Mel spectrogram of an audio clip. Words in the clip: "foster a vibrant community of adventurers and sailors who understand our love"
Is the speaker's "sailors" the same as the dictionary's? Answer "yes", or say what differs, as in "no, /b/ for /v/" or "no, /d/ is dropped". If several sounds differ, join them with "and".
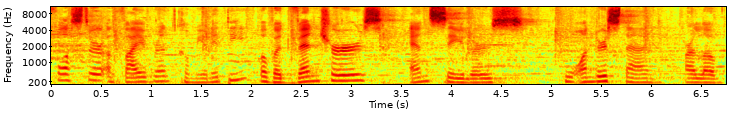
no, /s/ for /z/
